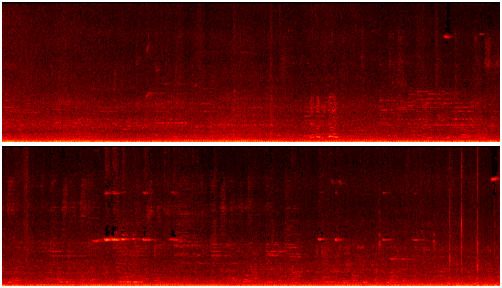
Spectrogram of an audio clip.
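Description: Women chatter faintly in the background.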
